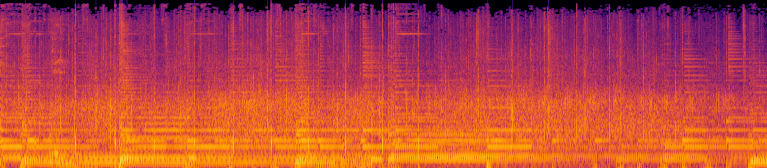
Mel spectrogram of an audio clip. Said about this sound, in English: let's give God a hand clap of praise today.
